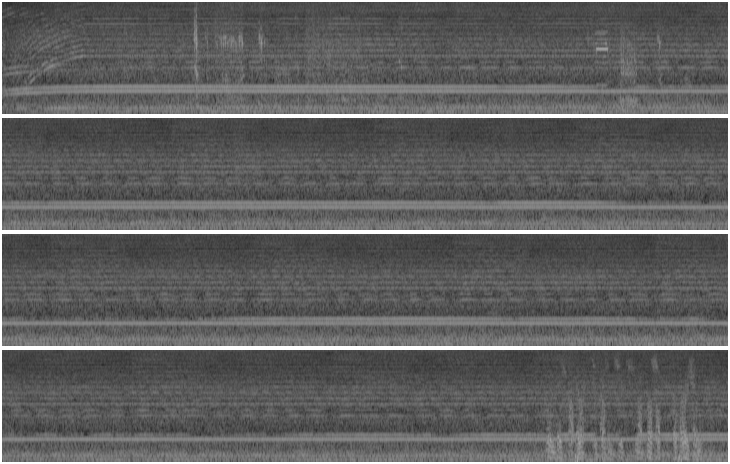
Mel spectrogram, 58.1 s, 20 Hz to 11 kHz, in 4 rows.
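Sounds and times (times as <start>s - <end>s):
electronic drone: 0.0s - 58.0s.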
